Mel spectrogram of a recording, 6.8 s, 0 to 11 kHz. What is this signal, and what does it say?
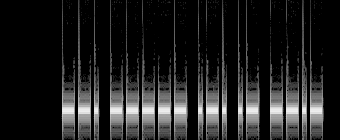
Morse code, heard as a keyed tone, about 15 wpm, 700 Hz. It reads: G0RAQ
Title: DXCC-100 Call Signs - 5 Characters - Repeated 2x - 15wpm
